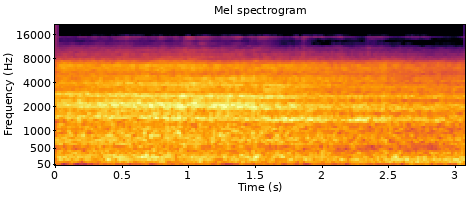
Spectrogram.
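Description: JR205 commuter train passing on the Kampung Bandan line, a continuous loud close roar of wheels and motors that holds steady throughout, with no talk.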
